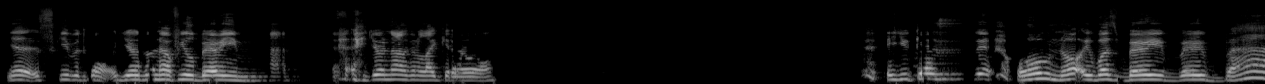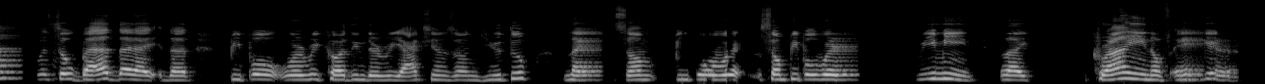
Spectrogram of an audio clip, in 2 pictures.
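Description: Smeared, noisy, phasey patches break into the speech at 2.44 to 3.49 s, 9.39 to 9.89 s, 12.64 to 13.18 s, 18.44 to 18.93 s, 21.00 to 21.96 s and 24.50 to 25.04 s. This is AAC frame loss with concealment: the decoder lost frames and rebuilt the gaps from the last good spectrum. Losses run from about 0.3 to 0.8 s. At 2.44 s and 24.50 s the gaps are scattered, the longest lasting roughly 300 ms.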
